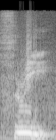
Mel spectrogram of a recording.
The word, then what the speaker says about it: three: Este sonido TH es como una letra Z española, ¿verdad? Sí tiene que haber escuchado en español el dialecto, la dicción que él tiene al pronunciar la letra Z. ¿Ok? Pues es el mismo sonido, el más cercano a este. You say like three. Like this, three.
